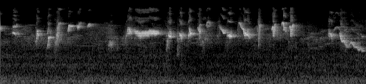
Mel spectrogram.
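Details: House finch x canary hybrid, Timbrado cross in orange/brown, roughly four months old, producing a rapid string of sharp chirps and a sustained buzzy trill, ending with a falling whistled slur.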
